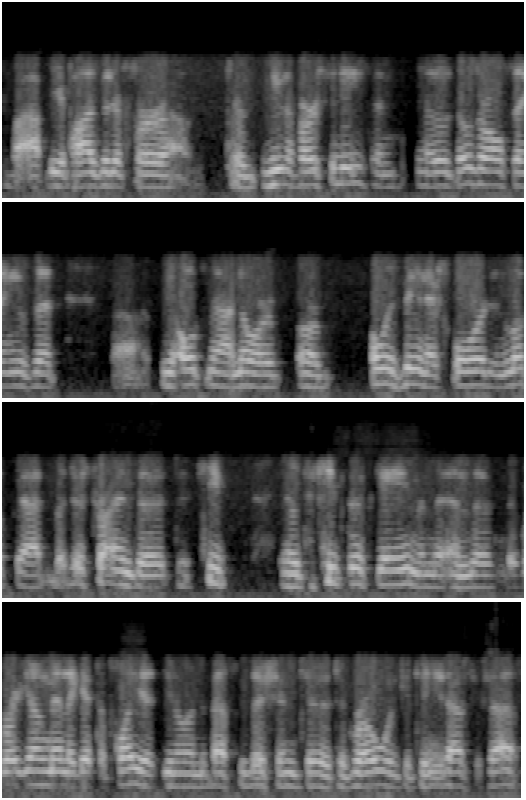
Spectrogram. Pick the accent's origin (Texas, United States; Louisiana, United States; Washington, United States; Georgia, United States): Texas, United States; Irving; moved away as an adult; I grew up in the Metroplex. I, mo- I moved around, you know, quite a few times, but uh, but for my for my entire until I was 18 years old, I was in uh, in the in the Metroplex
